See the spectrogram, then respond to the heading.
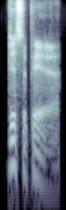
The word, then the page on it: disappear: British English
